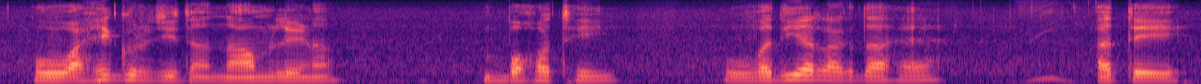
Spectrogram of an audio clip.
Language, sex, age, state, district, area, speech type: Punjabi, male, 18-30, Punjab, Mohali, urban, spontaneous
